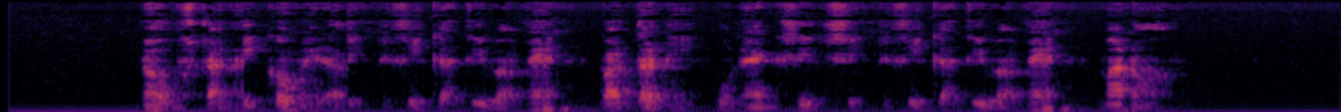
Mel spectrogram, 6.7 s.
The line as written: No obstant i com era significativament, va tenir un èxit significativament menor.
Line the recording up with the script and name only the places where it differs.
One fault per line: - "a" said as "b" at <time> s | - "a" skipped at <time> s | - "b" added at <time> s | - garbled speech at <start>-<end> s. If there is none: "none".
none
